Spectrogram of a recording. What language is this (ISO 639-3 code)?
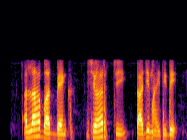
mar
